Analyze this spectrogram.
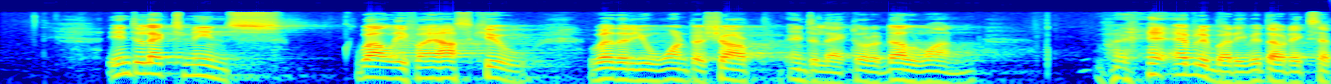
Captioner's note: laughs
